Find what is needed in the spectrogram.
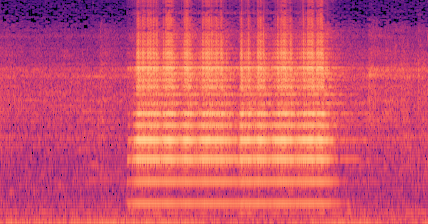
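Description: An ice rink's horn sounding one loud, steady blast of about two seconds, starting just over a second in.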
